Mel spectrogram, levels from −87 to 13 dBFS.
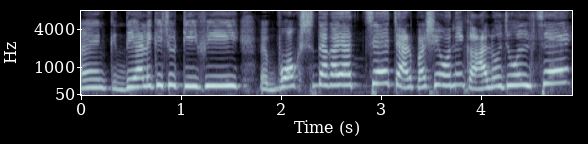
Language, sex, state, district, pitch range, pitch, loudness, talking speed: Bengali, female, Jharkhand, Jamtara, 305-370 Hz, 345 Hz, -10 LUFS, 145 wpm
